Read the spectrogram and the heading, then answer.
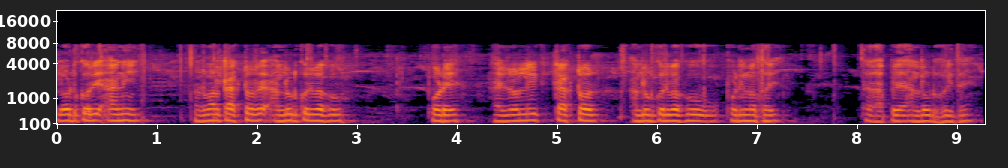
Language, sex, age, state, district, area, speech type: Odia, male, 18-30, Odisha, Mayurbhanj, rural, spontaneous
